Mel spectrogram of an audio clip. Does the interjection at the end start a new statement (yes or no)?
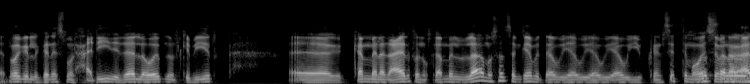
no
